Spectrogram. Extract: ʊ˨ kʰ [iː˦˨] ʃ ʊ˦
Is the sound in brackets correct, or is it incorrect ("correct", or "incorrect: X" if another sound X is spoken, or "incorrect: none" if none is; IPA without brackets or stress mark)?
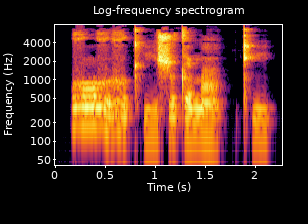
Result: incorrect: iː˨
